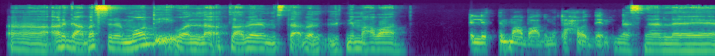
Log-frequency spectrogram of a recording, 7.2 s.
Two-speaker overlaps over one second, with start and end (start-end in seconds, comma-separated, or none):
none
